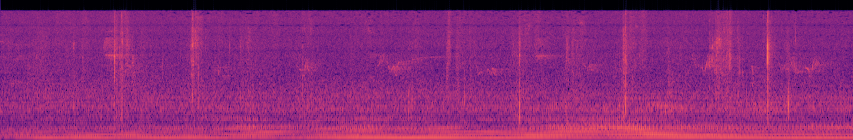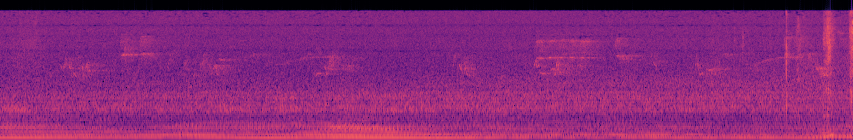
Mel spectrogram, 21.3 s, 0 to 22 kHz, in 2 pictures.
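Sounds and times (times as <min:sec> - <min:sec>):
airplanes flying overhead: 0:00.0 - 0:21.3.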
